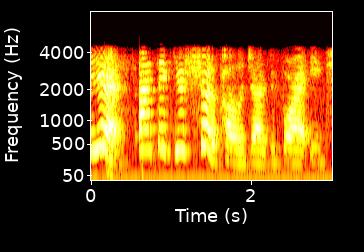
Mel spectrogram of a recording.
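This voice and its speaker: A put-on character voice growls at a moderate pace with very wide pitch swings. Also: woman. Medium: read story.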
